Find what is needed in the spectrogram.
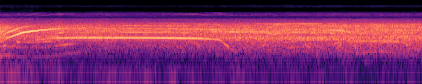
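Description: A large crowd of fans screaming and cheering. One shrill voice stands out: it rises sharply at the start, holds one high note for about two seconds, then drops away.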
